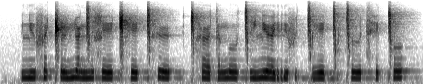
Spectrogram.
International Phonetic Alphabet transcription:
lʲɯfɛǁʏː ɲœŋ͡ǀiɬeːǁʰeː ǀʰʏ | ǀʰœtə ŋʊːǀi lʲœːrʲʊfi ɡ͡ǀeːɡ͡ǀɯǀɯːt͡sʰe ǀʊ

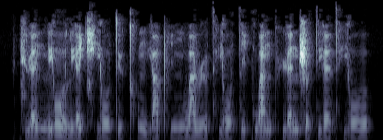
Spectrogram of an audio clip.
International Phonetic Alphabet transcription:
t͡ɕɥɛ˨˩nljo˥˩ʊ̯ ljɛ˥t͡ɕʰjo˧˥ʊ̯t̪y˧˥ kʰʊ˨˩ŋjä˥pʰi˧˥ŋlwä˥˧ ɻɻ̩˥˧t̪ʰjo˥˩ʊ̯ t̪i˥kwa˥npʰɥɛ˥nʂɻ̩˨ t̪jɛ˥t̪ʰjo˥ʊ̯

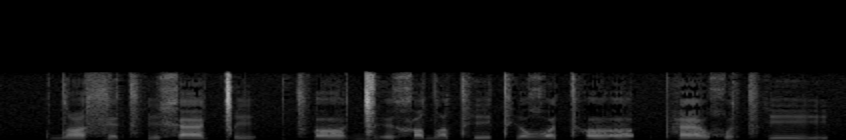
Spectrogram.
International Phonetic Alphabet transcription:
dˤi sɪt͡sʼixæːǀi | t͡sʼʌːɡ͡ǀɪːxudˤɛ tʰitʰiʁʷæ tʰʌː | pʰæχʷʌ t͡sʼiː

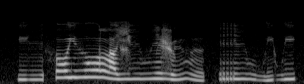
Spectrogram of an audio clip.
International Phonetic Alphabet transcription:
ji˨θɔ˦j ðo˦ lˠɐ˧ʑi˧ βi˧ʐy˨˦βʏ˨ | ri˧βṳ˨jṳ˦j

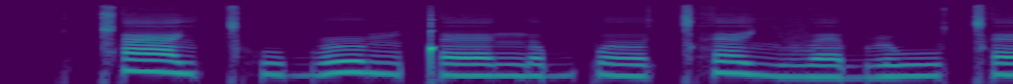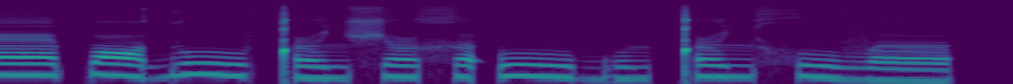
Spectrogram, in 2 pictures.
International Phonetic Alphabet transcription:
ǁælʲǀʰub ə˞ŋǃɛːŋɾəbpəː ǀʰɛʎvɛbɭuːǀɛː pɔ duːǃə˞ʎʃə˞xə ʔuːbuʎǃə˞ʎ xuvəː

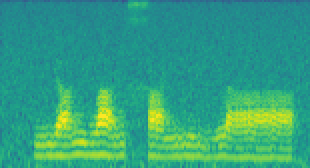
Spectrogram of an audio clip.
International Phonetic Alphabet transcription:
ɲa˧˥ŋwa˧ŋxa˨˩˦ŋli˨˩˨m laː˨˩

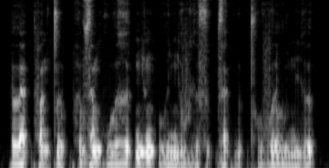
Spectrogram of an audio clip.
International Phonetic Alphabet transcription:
la˦˥t̚fa̰˧˨ŋ t̪əː˨˩p̚ hə̰˧˥wza˨˦mkwu˧ə̯ ɣə˨˩t̚ ɲəː˧ŋʔṳ˨˩ə̯ɲə̰ː˧˨vi̤˨˩ə̯ sə˦˥p̚za˨˩k̚lə˦˥t̚ t̪ʰo̤˨˩vəː˧lṳ˨˩ni˨˦ə̯

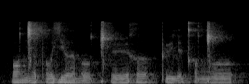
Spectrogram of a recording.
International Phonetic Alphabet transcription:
ɔŋ͡ǀə pʼozʲoːə̯moː ǀʰøːxɤ | pʼʉlʲɤkʰɔŋ͡ǀoː

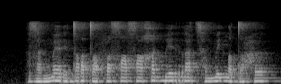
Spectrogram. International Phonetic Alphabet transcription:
za˨ŋ͡mɛ˦˨ɾɪ˨ dɛ˦ɾɪ˧tˤu˨fe˧ sˤa˧sˤa˧χɛ˦ɡ͡be˦ ra˦t͡sʰə˧me˦nʲɨ˨ dˤɨ˨hə˦

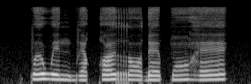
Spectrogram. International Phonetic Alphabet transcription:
pəwenbe qʷərɔɗɛ pɔ̃ɦɛ

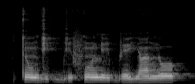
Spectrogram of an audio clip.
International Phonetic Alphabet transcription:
tũ˧ɡi˦ ɡ͡bi˧fũ˦li˧ be˨jã˧no˧

